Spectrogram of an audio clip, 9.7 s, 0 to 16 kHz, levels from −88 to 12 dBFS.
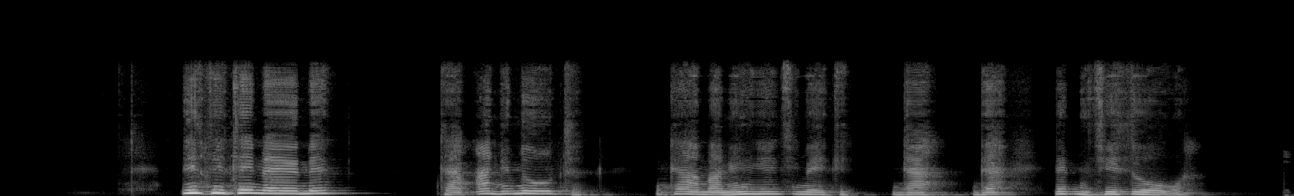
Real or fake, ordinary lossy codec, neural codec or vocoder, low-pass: fake; none; codec, 24 kHz, 0.9 kbps, WavTokenizer, medium music audio release; 10.8 kHz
